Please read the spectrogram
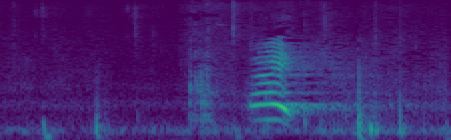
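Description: A few soft hoof thuds of a horse walking on a snowy trail, with a single called "hey" a little after a second in.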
